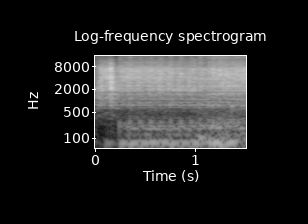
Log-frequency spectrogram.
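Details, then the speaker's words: 2011 Polaris RZR 800 twin, rebuilt after engine issues, on its first heat cycle with coolant being burped: it catches and settles into a steady, even low idle with no knocks or ticks. "Running good though. Sounds good."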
